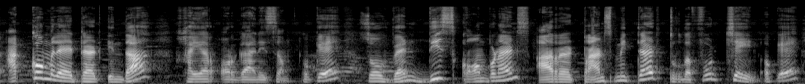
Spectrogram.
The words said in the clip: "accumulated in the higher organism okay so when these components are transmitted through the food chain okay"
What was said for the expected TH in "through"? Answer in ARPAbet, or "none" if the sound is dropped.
T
